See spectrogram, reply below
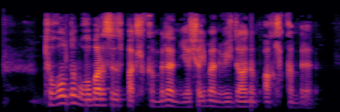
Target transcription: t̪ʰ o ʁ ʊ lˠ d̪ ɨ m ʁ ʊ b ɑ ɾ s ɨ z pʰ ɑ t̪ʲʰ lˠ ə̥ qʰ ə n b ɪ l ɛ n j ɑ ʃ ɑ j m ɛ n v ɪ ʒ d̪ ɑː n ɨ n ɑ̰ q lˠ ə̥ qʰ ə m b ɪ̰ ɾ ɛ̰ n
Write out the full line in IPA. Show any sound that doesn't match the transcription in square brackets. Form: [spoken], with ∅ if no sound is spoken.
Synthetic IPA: t̪ʰ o ʁ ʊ lˠ d̪ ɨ m ʁ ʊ b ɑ ɾ s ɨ z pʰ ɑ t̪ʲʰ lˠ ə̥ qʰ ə [m] b ɪ l ɛ n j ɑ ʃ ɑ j m ɛ n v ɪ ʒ d̪ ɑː n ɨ [m] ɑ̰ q lˠ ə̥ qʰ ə m b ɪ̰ [l] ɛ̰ n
